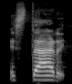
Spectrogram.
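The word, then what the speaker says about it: está: is showing you that the syllable with more accent with more with a strength in pronunciation is the last one esta and if it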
